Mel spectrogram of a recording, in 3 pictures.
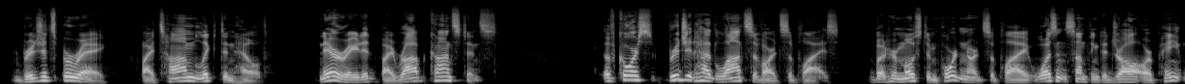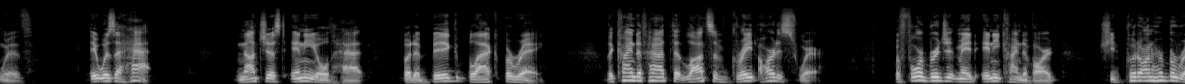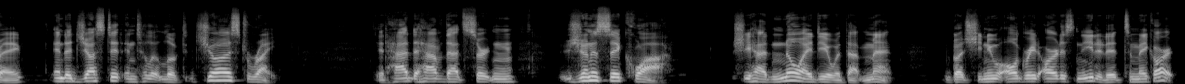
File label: Fiction Sample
